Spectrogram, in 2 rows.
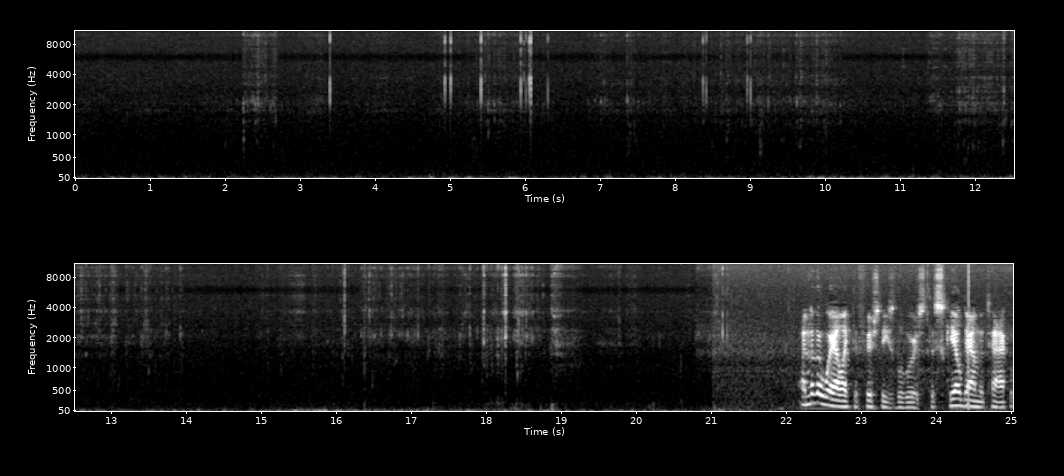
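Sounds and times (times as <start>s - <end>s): fish splashing in water: 8.5s - 10.4s, 11.4s - 14.1s.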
